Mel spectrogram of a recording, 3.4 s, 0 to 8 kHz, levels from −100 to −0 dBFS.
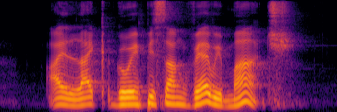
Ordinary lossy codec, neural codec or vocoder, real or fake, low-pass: none; none; real; none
